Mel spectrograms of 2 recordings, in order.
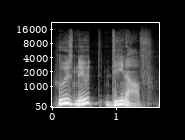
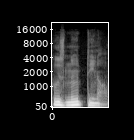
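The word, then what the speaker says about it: Khusnutdinov: Huznutdinov. Marat Huznutdinov.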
